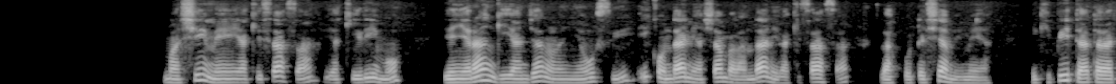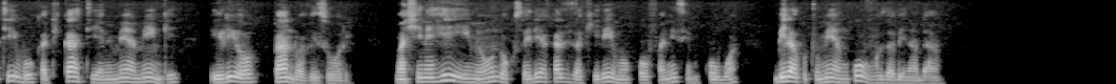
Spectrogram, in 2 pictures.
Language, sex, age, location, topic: Swahili, male, 36-49, Dar es Salaam, agriculture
